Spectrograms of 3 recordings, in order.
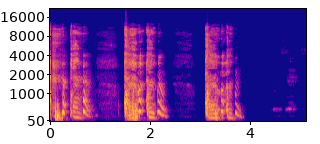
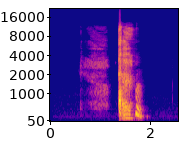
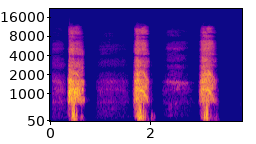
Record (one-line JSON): {"three_cough_length": "5.1 s", "three_cough_amplitude": 32453, "three_cough_signal_mean_std_ratio": 0.45, "cough_length": "2.6 s", "cough_amplitude": 32768, "cough_signal_mean_std_ratio": 0.3, "exhalation_length": "3.8 s", "exhalation_amplitude": 32712, "exhalation_signal_mean_std_ratio": 0.38, "survey_phase": "beta (2021-08-13 to 2022-03-07)", "age": "18-44", "gender": "Female", "wearing_mask": "No", "symptom_none": true, "smoker_status": "Ex-smoker", "respiratory_condition_asthma": false, "respiratory_condition_other": false, "recruitment_source": "REACT", "submission_delay": "1 day", "covid_test_result": "Negative", "covid_test_method": "RT-qPCR", "influenza_a_test_result": "Negative", "influenza_b_test_result": "Negative"}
